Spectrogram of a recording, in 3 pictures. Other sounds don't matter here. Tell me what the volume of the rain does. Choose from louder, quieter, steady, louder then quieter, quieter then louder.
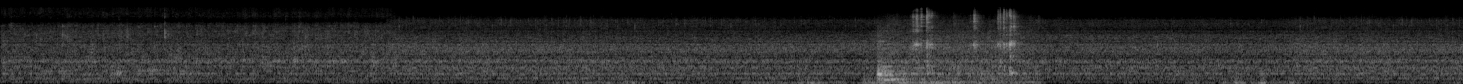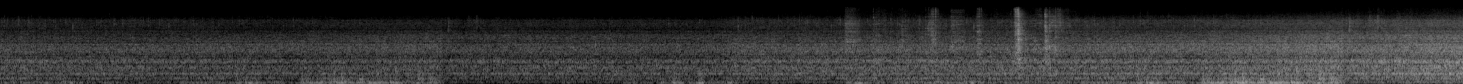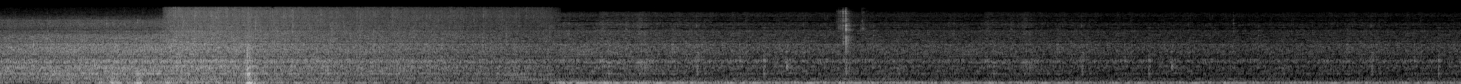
louder then quieter.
